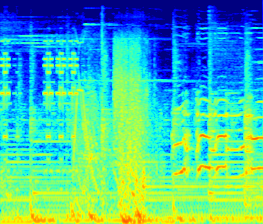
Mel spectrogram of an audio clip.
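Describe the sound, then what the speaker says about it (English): A chicken crows and clucks in the video game Danganronpa, rising over a busy backdrop of game music and a crash-like burst, with no talk. "It's a chicken."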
